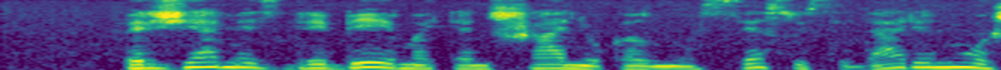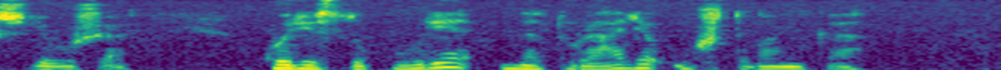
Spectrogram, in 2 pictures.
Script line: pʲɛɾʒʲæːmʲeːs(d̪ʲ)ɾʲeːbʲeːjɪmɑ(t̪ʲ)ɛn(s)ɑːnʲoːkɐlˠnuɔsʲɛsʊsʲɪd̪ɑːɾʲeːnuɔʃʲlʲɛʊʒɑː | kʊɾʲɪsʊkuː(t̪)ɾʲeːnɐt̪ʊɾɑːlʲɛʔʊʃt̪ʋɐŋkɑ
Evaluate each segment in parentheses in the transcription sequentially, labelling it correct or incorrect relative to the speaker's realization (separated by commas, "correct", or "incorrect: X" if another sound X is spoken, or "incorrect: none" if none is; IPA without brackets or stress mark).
correct, correct, incorrect: ʃ, incorrect: none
